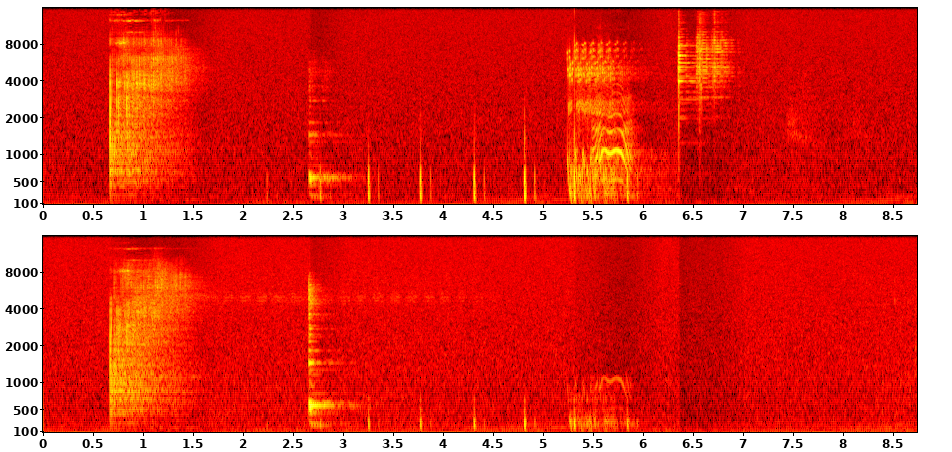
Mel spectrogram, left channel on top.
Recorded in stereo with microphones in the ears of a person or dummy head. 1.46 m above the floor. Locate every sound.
0.7 s a dropped coin: 35° left (ahead or behind), 5.5 m
2.6 s a cowbell: 70° right (ahead or behind), 2.5 m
